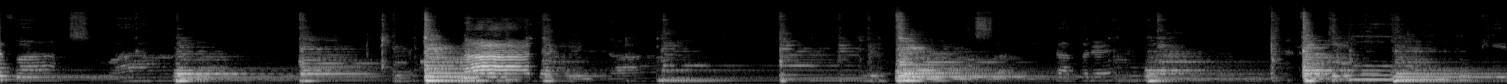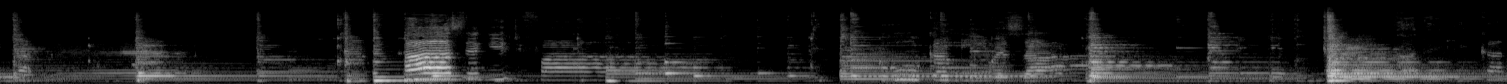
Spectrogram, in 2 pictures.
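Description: Man singing a song to his own strummed acoustic guitar, heard over a video-call stream with thin, band-limited audio.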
